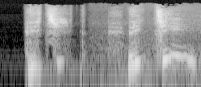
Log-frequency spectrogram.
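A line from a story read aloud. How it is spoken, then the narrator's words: Sudden shriek. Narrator (Russian): вдруг взвизгнула Элли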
